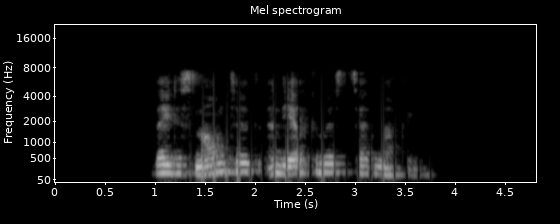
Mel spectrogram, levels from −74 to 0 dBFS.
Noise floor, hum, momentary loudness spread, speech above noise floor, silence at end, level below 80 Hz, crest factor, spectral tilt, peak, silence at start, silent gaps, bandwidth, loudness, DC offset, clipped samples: -85 dBFS; none; 9 LU; 54 dB; 1.05 s; -62 dBFS; 20 dB; -5.5 dB/octave; -14 dBFS; 1 s; none; 8 kHz; -31 LUFS; under 0.1%; under 0.1%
